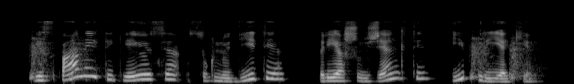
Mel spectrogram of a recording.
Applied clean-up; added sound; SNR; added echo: none; Cough; 19 dB; none.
